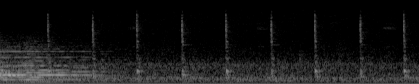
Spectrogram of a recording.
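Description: String music fades out over the first second. Then come steady, even ticks like a clock ticking, about two a second.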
